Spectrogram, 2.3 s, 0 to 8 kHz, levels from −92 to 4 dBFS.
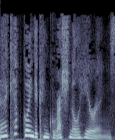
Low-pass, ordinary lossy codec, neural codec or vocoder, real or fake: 7.2 kHz; MP3, 32 kbps; codec, 16 kHz in and 24 kHz out, 0.9 kbps, LongCat-Audio-Codec, four codebook decoder; fake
